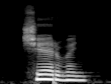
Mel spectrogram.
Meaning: June
- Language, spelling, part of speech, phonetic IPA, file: Ukrainian, червень, noun, [ˈt͡ʃɛrʋenʲ], Uk-червень.ogg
